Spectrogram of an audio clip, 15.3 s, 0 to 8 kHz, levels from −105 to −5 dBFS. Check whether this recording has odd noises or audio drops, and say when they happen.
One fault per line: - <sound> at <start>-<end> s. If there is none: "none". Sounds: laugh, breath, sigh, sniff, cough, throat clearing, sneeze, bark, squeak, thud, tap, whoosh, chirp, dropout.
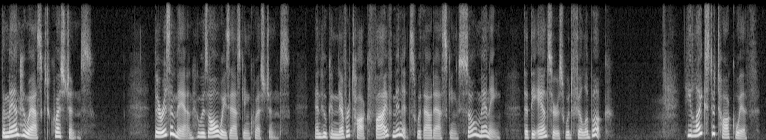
none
